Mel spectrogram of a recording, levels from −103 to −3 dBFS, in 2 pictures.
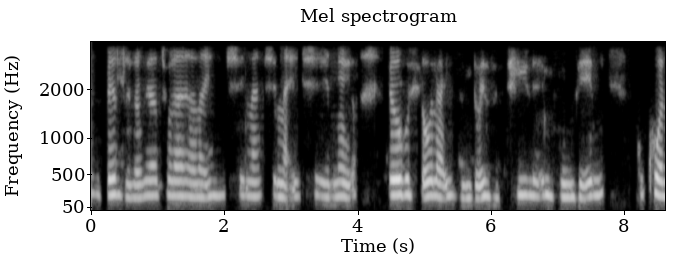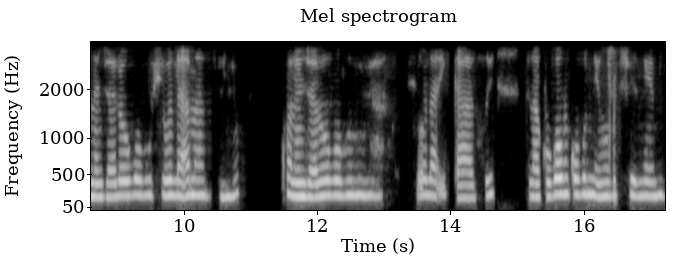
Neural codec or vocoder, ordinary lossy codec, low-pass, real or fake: codec, 16 kHz, 6 kbps, DAC; AAC, 32 kbps; 3.6 kHz; fake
